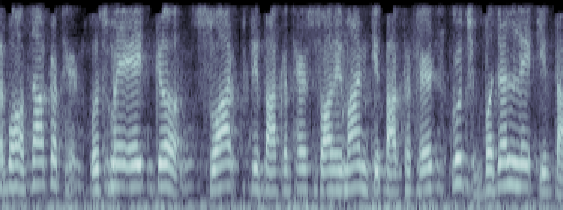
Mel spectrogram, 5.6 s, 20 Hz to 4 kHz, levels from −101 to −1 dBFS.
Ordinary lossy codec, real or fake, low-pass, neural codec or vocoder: MP3, 32 kbps; fake; 3.6 kHz; codec, 16 kHz, 4.8 kbps, FACodec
